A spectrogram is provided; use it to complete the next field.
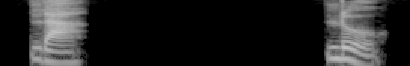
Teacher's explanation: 리을, এটি ওয়েল এর মতো শোনায়। স্থান হল জিভের টিপ হালকা টোকা।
